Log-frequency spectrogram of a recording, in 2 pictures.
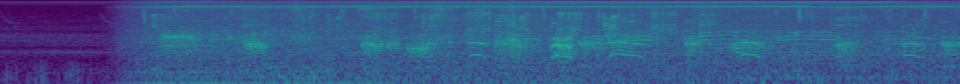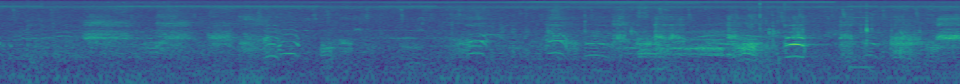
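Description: A flock of birds calling over one another, with many short, arched call notes overlapping. The calls start abruptly about a second and a half in, after near silence.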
